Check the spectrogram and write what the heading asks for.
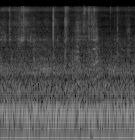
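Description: Reel-to-reel tape deck switched on, with a steady low hum, and scattered light clicks of hands handling a clear plastic tape reel on its spindle.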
